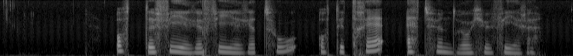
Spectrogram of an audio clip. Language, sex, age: Norwegian, female, 30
